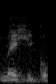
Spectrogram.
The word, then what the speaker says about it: México: Veíamos su carácter múltiple en las pronunciaciones, porque los mexicanos decimos Xochimilco pronunciando la X como una S, decimos México pronunciándola como una J, decimos próximo pronunciándola como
